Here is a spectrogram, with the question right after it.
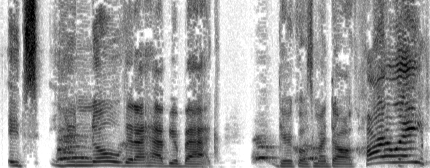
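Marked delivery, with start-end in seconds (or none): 3.6-4.2 high-pitched call to a pet; real interrupted-by-the-dog holler. Real, not acted. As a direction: call out sharply higher to get the dog's attention. Calling out to barking dog.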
